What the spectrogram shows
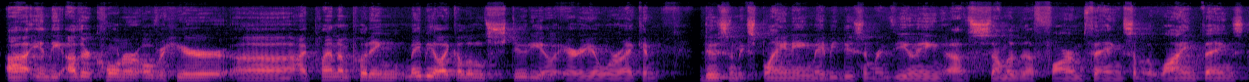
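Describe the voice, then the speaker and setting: A man talking casually and unscripted as he hosts a walk-through vlog, explaining things in a plain-spoken, halting way. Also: mid-range voice, steady tone. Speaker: vlog host, small farm winemaker. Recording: echoey bare room or open space.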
